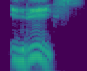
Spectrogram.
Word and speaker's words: it is: a question, we say it is. Okay? It is. Yeah, because we can pronounce the T like a R.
